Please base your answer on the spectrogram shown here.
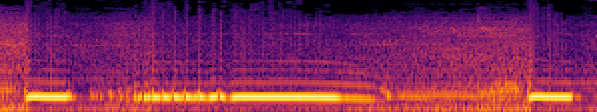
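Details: White dove giving a lure call: a long, steady mid-pitched coo held for about a second and a quarter, framed by short clipped coos before and after, in a quiet setting.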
